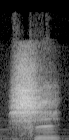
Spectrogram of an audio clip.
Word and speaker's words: xi: It sounds similar to English words she, xi, she, xi, she.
